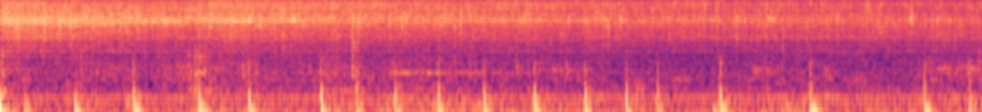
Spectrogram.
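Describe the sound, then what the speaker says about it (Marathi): Onion frying in butter in a pan, a steady loud sizzle running throughout with a regular series of soft knocks and scrapes from stirring, with no voices. "आणि याच्यामध्ये आता आपण हा पहिले कांदा टाकला."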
